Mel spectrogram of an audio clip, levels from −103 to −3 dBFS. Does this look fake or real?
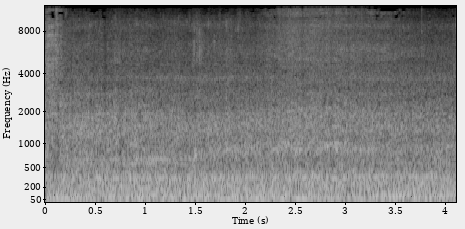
real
